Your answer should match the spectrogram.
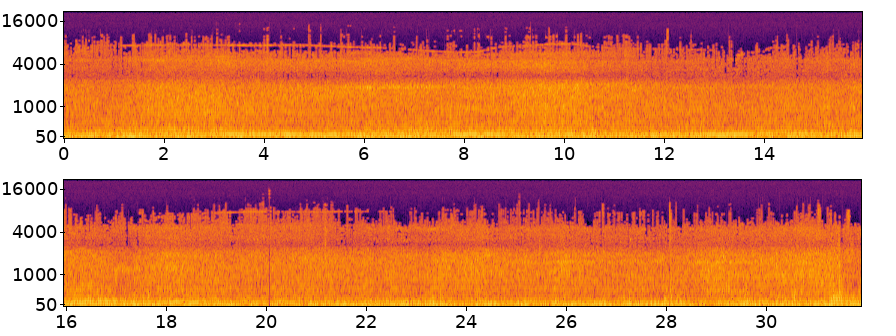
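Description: Steady rumble of diesel semi-truck engines, with a low engine drone that is strongest through the first half and shifts in pitch a little past the middle before fading into the general noise.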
